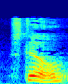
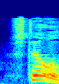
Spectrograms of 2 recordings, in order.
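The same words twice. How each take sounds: First: "still" pitched high and falling; repeated stress on still. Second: "Still" said high and drawn out with a falling end; stress on Still. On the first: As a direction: hit "still" again, high. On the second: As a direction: lean on "Still" and let it fall. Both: Shown as a demonstration.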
